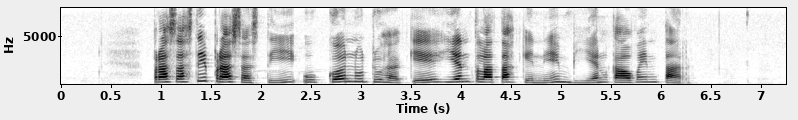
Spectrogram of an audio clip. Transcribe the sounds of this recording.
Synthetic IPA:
pɾasast̪ipɾasast̪iuɡ̥ɔ̤nud̪̥ṳɦakejɛnt̪əlat̪ahkenembijɛnkawent̪ar

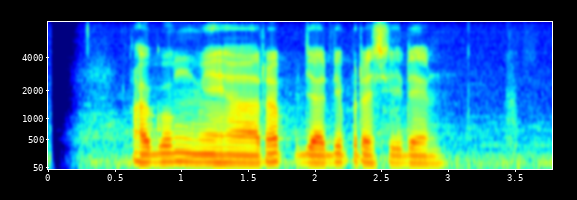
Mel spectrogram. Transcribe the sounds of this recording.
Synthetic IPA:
ʔaɡuŋmiɦaɾəp̚d͡ʒadipɾesidɛn

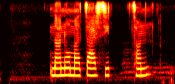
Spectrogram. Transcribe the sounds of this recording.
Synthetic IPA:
nanomat͡sarsit̚ | t͡sʰʌn

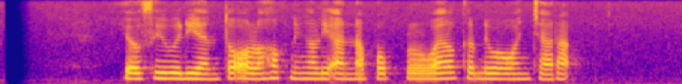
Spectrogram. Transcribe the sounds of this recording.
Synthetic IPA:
jɔsiwidiant̪ɔɔlɔɦɔk̚niŋaliʔanapɔplwɛlkɨrdiwawaɲt͡ʃaɾa

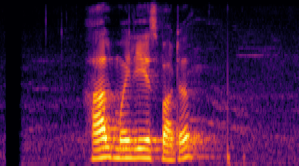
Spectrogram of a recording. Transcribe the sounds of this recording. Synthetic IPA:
halmʌjleesbaʈʌ

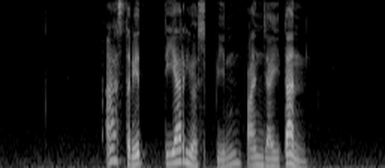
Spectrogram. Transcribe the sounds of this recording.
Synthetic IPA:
ʔast̪ɾit̪ːiarjɔspinpaɲd͡ʒait̪an

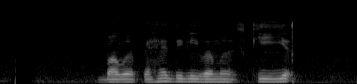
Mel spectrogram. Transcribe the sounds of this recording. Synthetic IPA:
bawəpɛɦɛd̪iliʋəməskijə

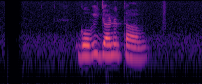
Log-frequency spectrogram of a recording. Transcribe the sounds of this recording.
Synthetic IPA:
ɡoːʋiːd͡ʒant̪aːʋ

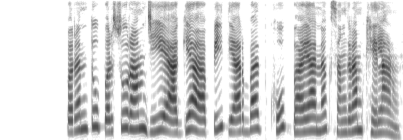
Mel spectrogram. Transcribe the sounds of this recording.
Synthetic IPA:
pəɾənt̪upəɾsuɾamd͡ʒieaɡjaːpit̪jaɾbad̪kʰuːb̚bʱajanəksəŋɡɾamkʰelaɽ̃õ

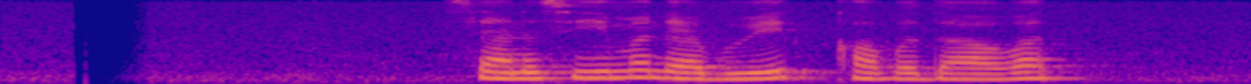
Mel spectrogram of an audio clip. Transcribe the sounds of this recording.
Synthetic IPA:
sænəsiːməlæbujekʰːaʋəd̪aːʋat̪̚

